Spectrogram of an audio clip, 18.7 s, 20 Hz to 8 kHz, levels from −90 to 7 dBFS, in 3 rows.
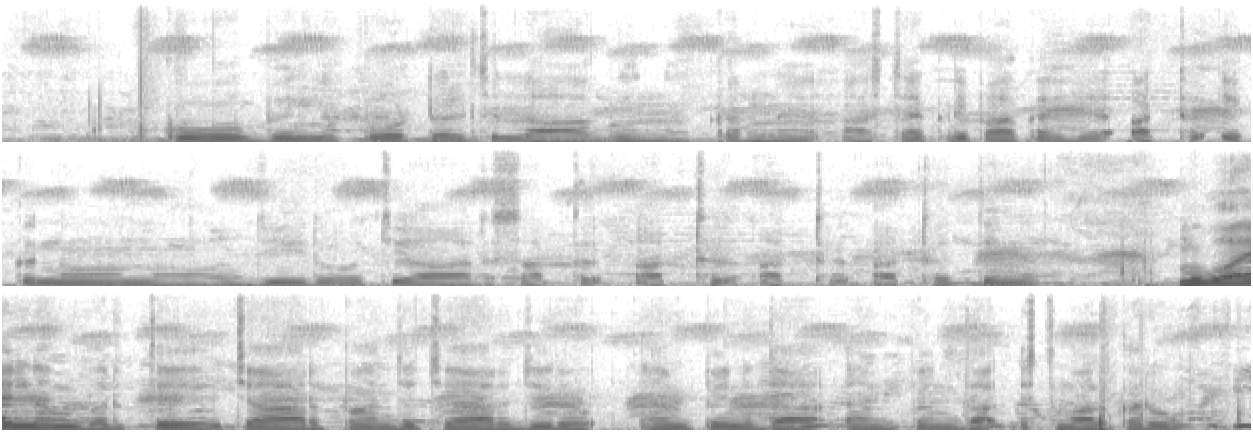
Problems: constant background noise, low volume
